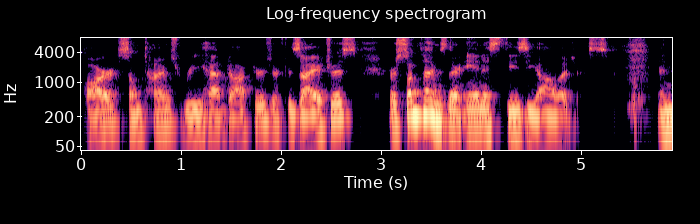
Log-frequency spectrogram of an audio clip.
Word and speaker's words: physiatrist: of those then there's physiatrist that's what I am a physiatrist is a rehabilitation physician some people call them physiatric and it can be confusing because it rhymes with psychiatrist or pediatrist um but this is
